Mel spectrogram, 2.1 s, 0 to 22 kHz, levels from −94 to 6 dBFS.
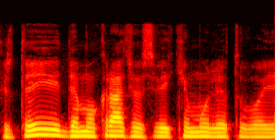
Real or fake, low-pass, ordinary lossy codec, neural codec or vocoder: real; 10.8 kHz; Opus, 64 kbps; none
